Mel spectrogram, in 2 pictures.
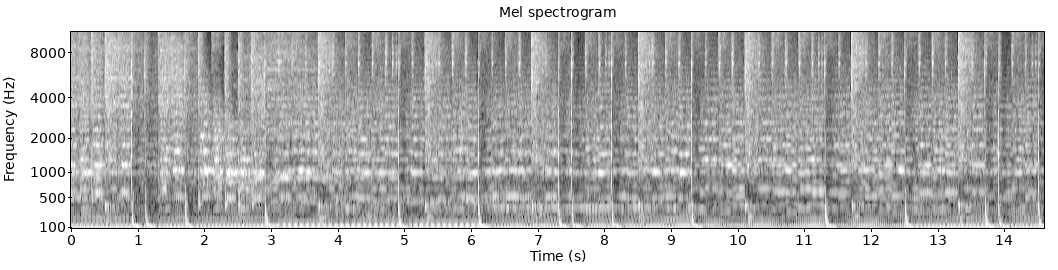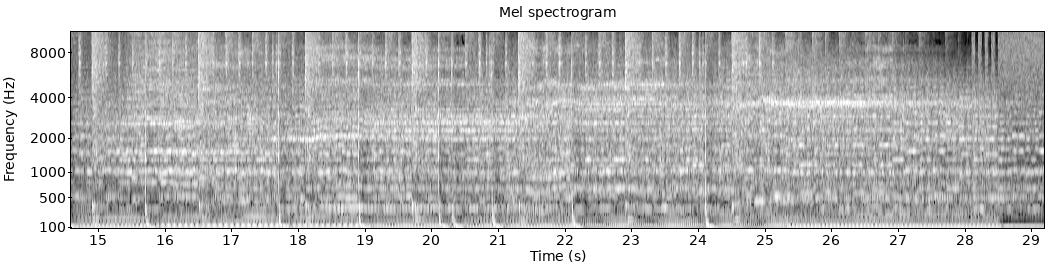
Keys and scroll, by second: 13.1 Delete, 18.0 g.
